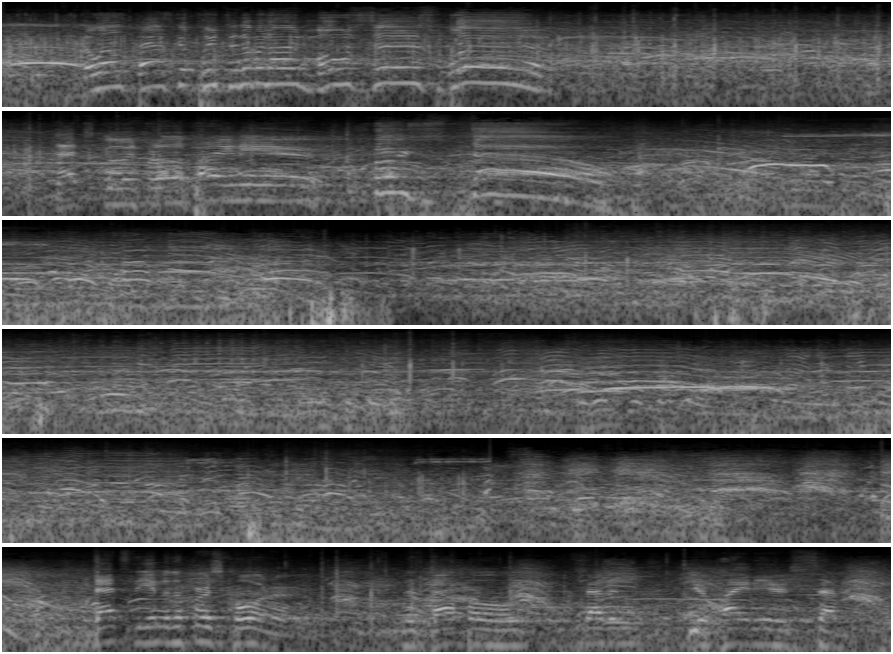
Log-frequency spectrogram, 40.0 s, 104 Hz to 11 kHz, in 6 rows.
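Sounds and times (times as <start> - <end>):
crowd babble of voices: 0.0 - 40.0.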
